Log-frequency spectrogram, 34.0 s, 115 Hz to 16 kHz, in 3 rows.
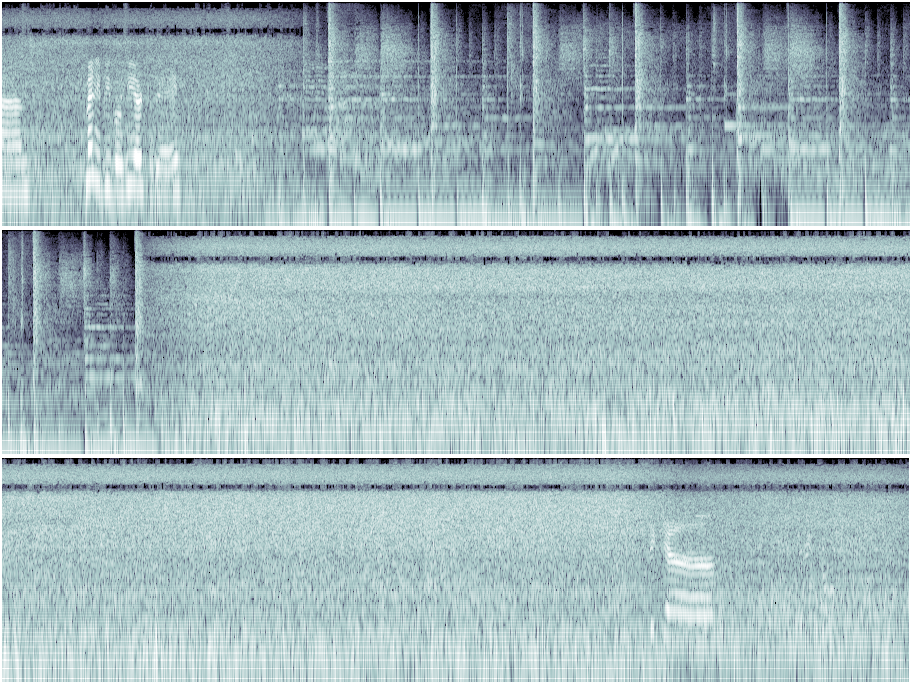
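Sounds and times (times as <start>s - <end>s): waterfall rushing: 0.0s - 4.8s, 13.2s - 34.0s.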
